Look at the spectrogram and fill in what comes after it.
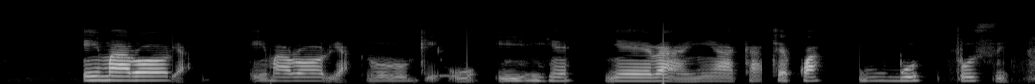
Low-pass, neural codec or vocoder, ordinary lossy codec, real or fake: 7.2 kHz; none; none; real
